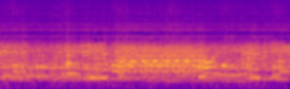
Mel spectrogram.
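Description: Acoustic horn gramophone playing a reproduction pressing of an early Berliner disc: a tenor sings an opera aria in Russian with strong vibrato, with a long held note in the middle. The sound is thin, with no deep bass and no bright treble, as is typical of an acoustic recording played through a horn.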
